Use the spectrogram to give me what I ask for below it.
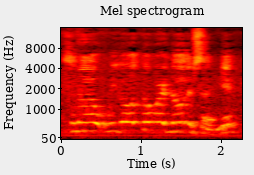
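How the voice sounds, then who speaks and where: A woman with a high-pitched, slightly mellow voice, talking a little fast, instructs a karate class. A native Spanish speaker with a Spanish accent, she speaks in short, broken phrases and keeps asking "okay?" The audio is noisy and echoey, with the mic far away.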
